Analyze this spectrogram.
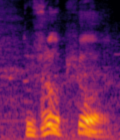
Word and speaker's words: Toujours pur: I order you to pronounce it for me. Oh, but Master knows that Scrope's French is most pitiful. Toujours pure.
